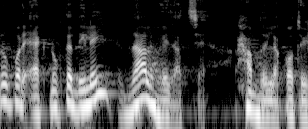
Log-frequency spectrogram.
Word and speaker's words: দাল: দাল হরফটিও বারিক হরফ। উচ্চারণ করার সময় অবশ্যই 3 আলিফ টেনে পড়তে হবে। দালের মাখরাজ হলো জিহ্বার আগা সামনের উপরের 2 দাঁতের আগার সঙ্গে লাগিয়ে উচ্চারিত হয়।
